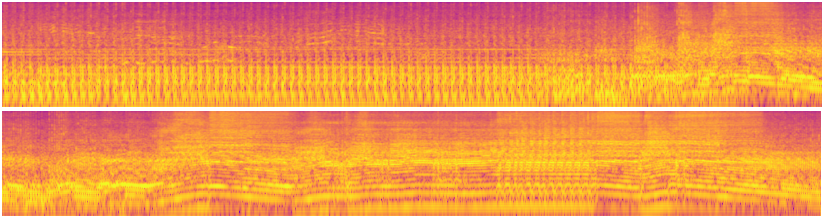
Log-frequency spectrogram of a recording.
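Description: Motorcycle engine running steadily, then revved again and again from about seven seconds in, its pitch climbing and falling several times.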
